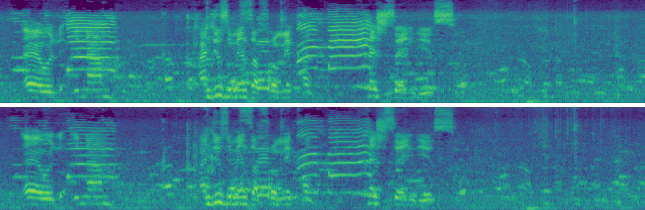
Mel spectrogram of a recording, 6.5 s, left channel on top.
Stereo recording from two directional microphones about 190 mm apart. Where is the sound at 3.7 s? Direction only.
30° right (ahead or behind).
